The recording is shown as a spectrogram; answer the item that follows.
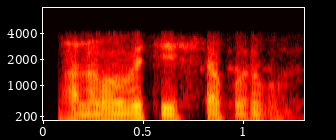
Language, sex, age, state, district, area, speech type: Bengali, male, 18-30, West Bengal, South 24 Parganas, rural, conversation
